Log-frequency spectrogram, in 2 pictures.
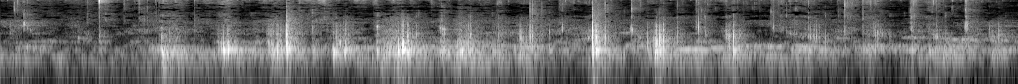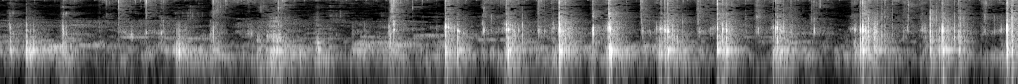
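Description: Slate pencil pieces being bitten and chewed, a dry crunching made of many sharp cracks that come thicker and louder in the second half.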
